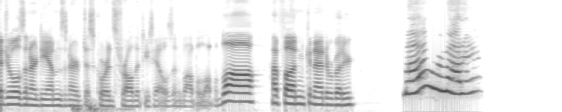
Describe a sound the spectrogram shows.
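Young women laugh over an online call.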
